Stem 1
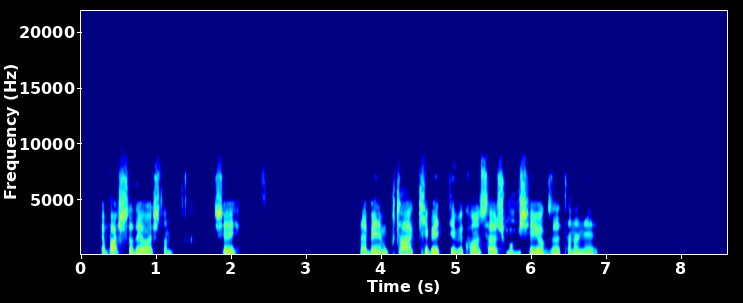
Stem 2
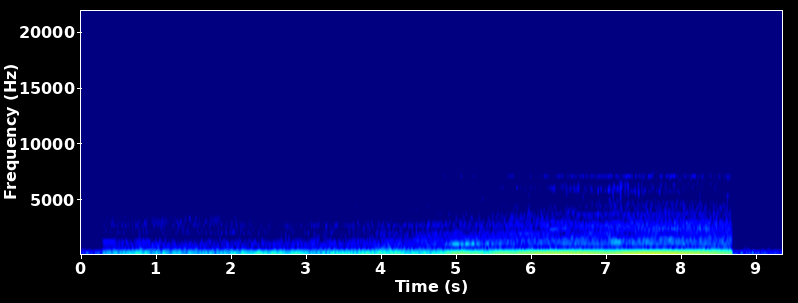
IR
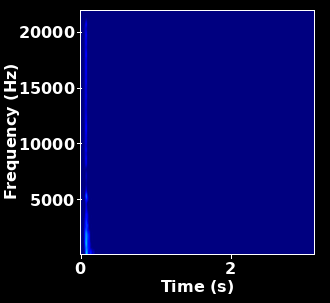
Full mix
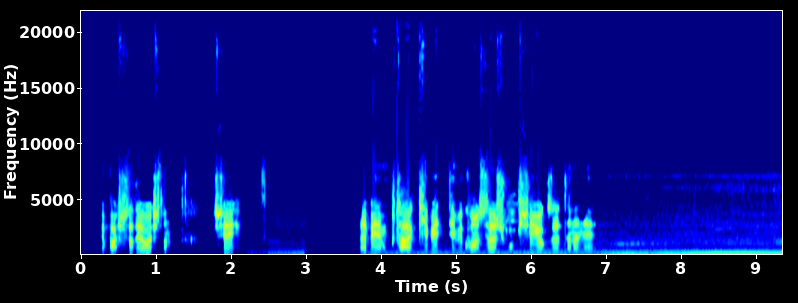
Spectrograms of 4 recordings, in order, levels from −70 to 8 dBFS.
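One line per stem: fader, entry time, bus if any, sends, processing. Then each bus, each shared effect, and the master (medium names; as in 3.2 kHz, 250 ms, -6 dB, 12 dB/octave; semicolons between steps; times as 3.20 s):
+0.5 dB, 0.00 s, no send, de-esser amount 85%; inverse Chebyshev high-pass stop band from 270 Hz, stop band 60 dB; level rider gain up to 10 dB
-5.0 dB, 2.20 s, muted 2.98–3.71 s, no send, high-pass 80 Hz 12 dB/octave; treble shelf 3.3 kHz +11 dB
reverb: none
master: none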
